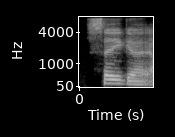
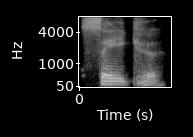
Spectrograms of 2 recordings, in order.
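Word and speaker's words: sekha: case so um and that's pronounced sega but probably and that probably might if it was a g sound it would be saying say k sound yeah okay okay thank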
